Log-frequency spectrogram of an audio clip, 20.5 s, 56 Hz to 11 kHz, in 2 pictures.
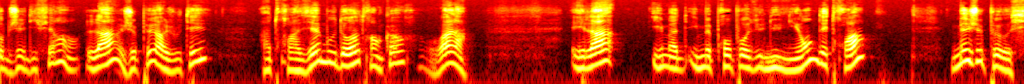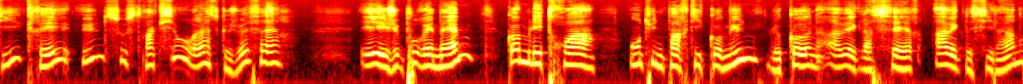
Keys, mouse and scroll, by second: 2.1 click, 4.1 click, 5.8-9.3 drag, 10.3 click, 11.1 click, 12.1-14.2 drag, 14.3-15.2 drag.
